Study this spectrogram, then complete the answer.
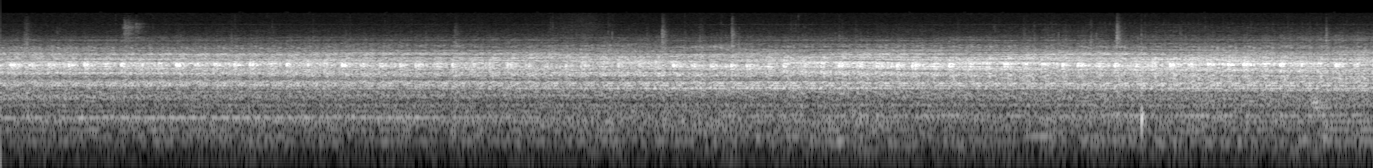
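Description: A model train rumbles and clicks steadily along the track.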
